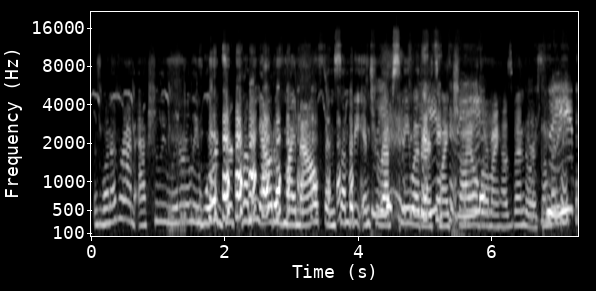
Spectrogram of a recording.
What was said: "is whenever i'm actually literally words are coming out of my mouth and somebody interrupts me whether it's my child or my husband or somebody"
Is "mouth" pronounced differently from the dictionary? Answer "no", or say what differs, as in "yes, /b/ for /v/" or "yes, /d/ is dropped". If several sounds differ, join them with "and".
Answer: no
